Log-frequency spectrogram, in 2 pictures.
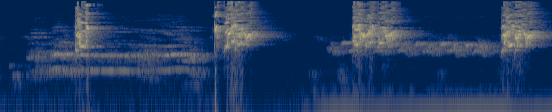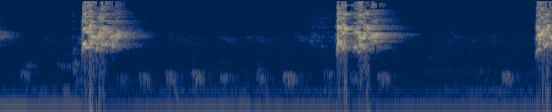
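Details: Fischer's lovebird calling repeatedly, a harsh shrill chirp roughly every one and a half seconds, some joined by wavering whistled or buzzy tones, over a faint low hum.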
